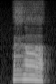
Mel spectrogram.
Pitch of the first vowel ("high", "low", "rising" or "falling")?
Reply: low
